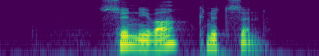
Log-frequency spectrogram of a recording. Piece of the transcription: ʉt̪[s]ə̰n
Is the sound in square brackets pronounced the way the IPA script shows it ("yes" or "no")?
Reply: yes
